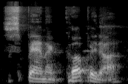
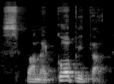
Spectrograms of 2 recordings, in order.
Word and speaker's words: spanakopita: so many other people's pronunciation of spanakopita is now like spot on. It's not spanakopita, it's spanakopita. And both of you are saying it in a way that my grandmother would turn her head.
